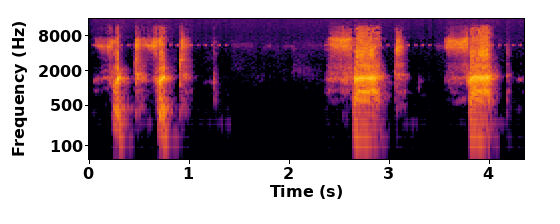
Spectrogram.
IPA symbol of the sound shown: f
